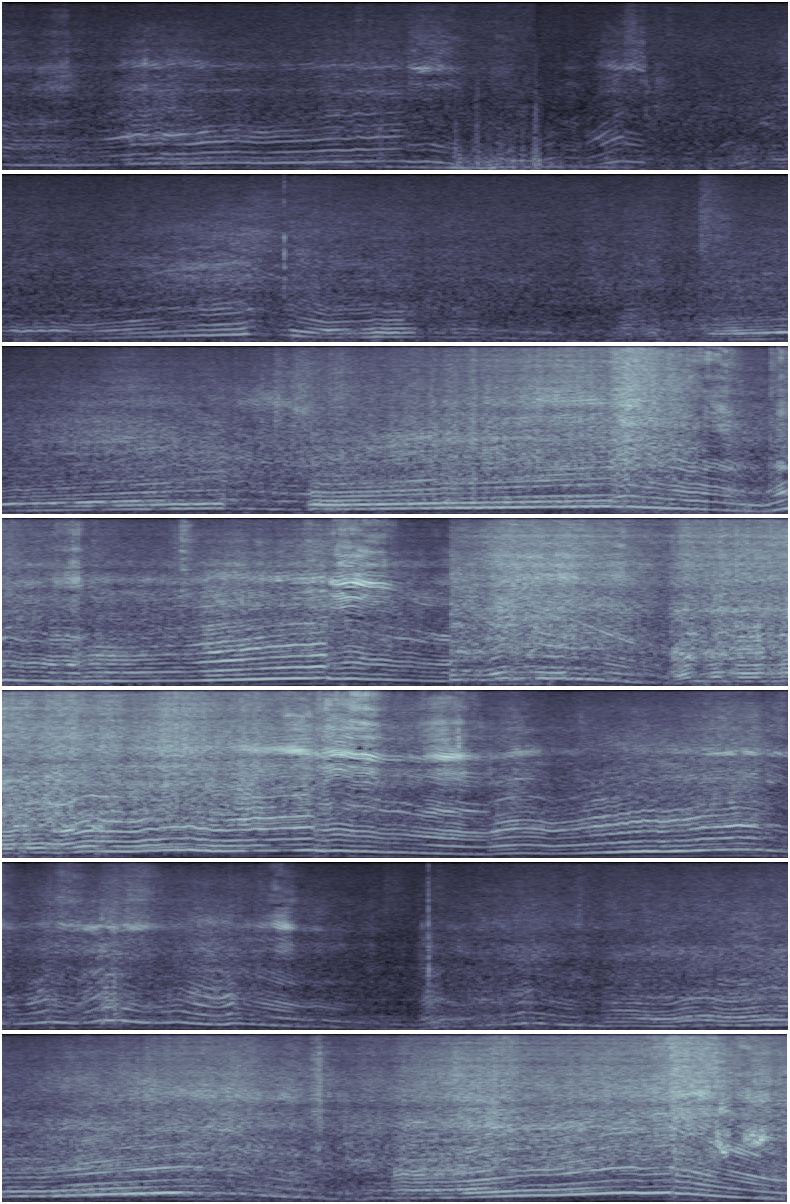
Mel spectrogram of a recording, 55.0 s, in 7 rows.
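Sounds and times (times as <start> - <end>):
small car engine revving: 18.8 - 42.6, 43.5 - 55.0.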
